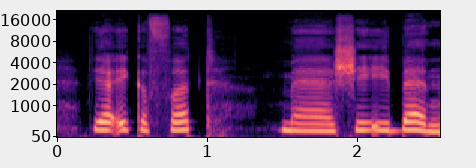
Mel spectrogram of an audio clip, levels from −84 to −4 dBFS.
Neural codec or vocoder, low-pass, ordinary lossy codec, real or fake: none; 19.8 kHz; none; real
